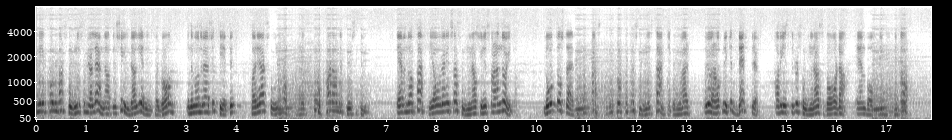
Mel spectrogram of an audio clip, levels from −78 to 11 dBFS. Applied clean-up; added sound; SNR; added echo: neural separator model SepFormer DNS4.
